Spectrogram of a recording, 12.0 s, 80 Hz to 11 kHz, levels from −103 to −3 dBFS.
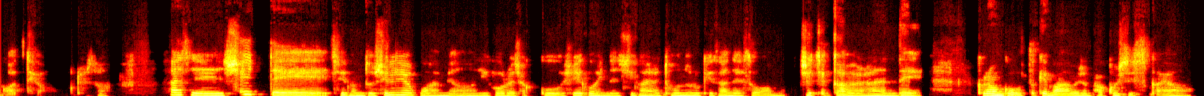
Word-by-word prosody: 것 - - -13
같아요. - - -8 0.3
그래서 - - -12 0.6
사실 225 -6 +3
쉴 315 +10 +7 0.2
때 170 -2 +2
지금도 155 -2 -1
쉬려고 240 - +1
하면 140 - -4
이거를 140 - -4
자꾸 140 0 -5
쉬고 215 +3 -1
있는 140 -2 -4
시간을 180 -2 -3
돈으로 155 -1 +1
계산해서 145 -3 -3 0.3
죄책감을 155 -2 +2
하는데 155 -2 0 0.6
그런 220 +1 +5
거 200 -5 +2
어떻게 150 +7 -2
마음을 145 -2 +1
좀 140 -1 -2
바꿀 175 +7 -3
수 130 - +1
있을까요? 145 +5 -5
155 Hz, 310 characters per minute, -22 LUFS, 145-195 Hz, 0.6 s, 쉴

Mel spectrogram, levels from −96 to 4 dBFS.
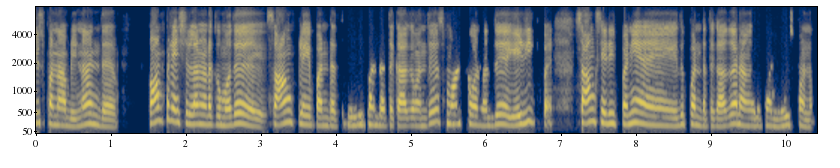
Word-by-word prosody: Use 255 +1 -7
பண்ணேன் 205 -2 +3
அப்பிடின்னா, 190 +3 -2
இந்த 185 -5 -3 0.6
காம்படிஷன்லாம் 265 -6 +2
நடக்கும்போது 210 +1 0 0.5
சாங் 245 +6 +5
ப்ளே 230 -2 +1 0.2
பண்றது, 190 -2 -2 0.2
இது 220 +2 -6
பண்றதுக்காக 195 -2 +1
வந்து 185 +8 -4
ஸ்மார்ட் 230 -1 0
ஃபோன் 215 -3 0
வந்து 200 +4 -3 0.2
எடிட் 265 +4 0
ப - - -2 0.4
சாங்ஸ் 270 +2 +3
எடிட் 245 -1 -3
பண்ணி 250 +4 +3 0.5
இது 220 +4 -8
பண்றதுக்காக 185 +2 +1
நாங்க 190 -2 0
இது 190 - -13
பண்ண 185 - -5
யூஸ் 205 0 -7
பண்ணோம். 165 -3 -6
215 Hz, 155 wpm, -14 LUFS, 190-245 Hz, 0.6 s, சாங்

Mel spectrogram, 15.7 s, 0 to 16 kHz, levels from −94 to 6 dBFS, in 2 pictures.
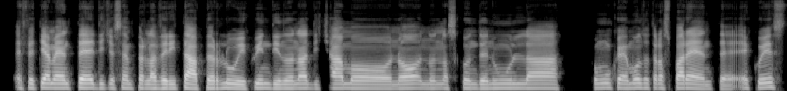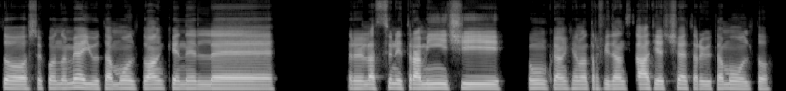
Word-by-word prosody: effettivamente 160 0 +4
dice 155 0 -5
sempre 155 +1 -2
la 145 -1 +3
verità, 145 -1 +5
per 150 +1 +1
lui, 150 -4 +2
quindi 155 0 0
non 145 0 0
ha 155 0 +4
diciamo 145 -1 +1
no, 145 +2 +2
non 145 0 -5
nasconde 145 0 -3
nulla, 155 0 -1 0.3
comunque 165 +1 -3
è - - +1
molto 165 +1 -1
trasparente 150 -4 0
e 160 - -4
questo 160 -4 -1
secondo 150 +2 -5
me 170 +3 -1
aiuta 145 -3 0
molto, 145 0 -3
anche 145 +1 0
nelle 140 -1 +1 0.7
relazioni 145 +1 -2
tra 150 +1 +1
amici, 150 -1 +1 0.2
comunque 150 -1 -3
anche, 140 +1 -4
no, 145 0 -1
tra 145 - -9
fidanzati, 145 +1 -1
eccetera 140 0 -2
aiuta 135 +1 -3
molto. 130 -3 -4
145 Hz, 145 wpm, -22 LUFS, 140-155 Hz, 0.7 s, verità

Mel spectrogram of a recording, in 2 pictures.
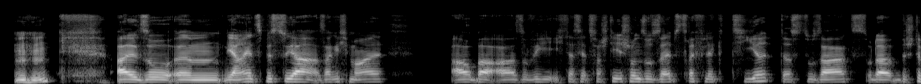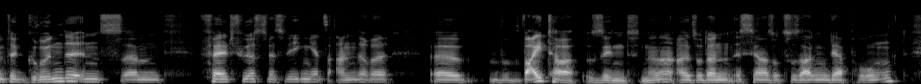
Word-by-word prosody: Mhm. 100 -1 +3 0.6
Also, 115 -1 +6
ähm, 105 -1 +4
ja, 110 +1 +6
jetzt 135 - 0
bist 130 -1 -3
du - - +2
ja, 120 -2 +6
sage 120 +3 -5
ich 125 - -9
mal, 120 +2 -2 0.6
aber 115 +1 +2
a 110 +1 0
so 110 0 -11
wie 115 -1 -7
ich - - -13
das - - -9
jetzt - - -9
verstehe, 135 -1 -6
schon 135 -1 -1
so 125 0 -5
selbstreflektiert, 130 +4 -5
dass 120 0 -7
du 120 - -11
sagst 115 +2 +1
oder 275 -3 +5
bestimmte 130 - -4
Gründe 130 +7 0
ins, 125 -2 -5
ähm, 110 -1 -4 0.4
Feld 125 0 +3
führst, 130 0 -6
weswegen 120 +1 -7
jetzt 120 - -9
andere, 110 +1 -5 0.4
äh, 105 -1 +1 0.3
w 100 -1 -12
weiter - - +5
sind, 90 -2 -5
ne? 105 +6 -3
Also 105 0 -2
dann 105 -1 +1
ist 105 - -6
ja 105 -1 0
sozusagen 105 +1 -1
der 105 -2 +2
Punkt, 110 +10 -7
115 Hz, 155 wpm, -24 LUFS, 105-125 Hz, 0.6 s, Also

